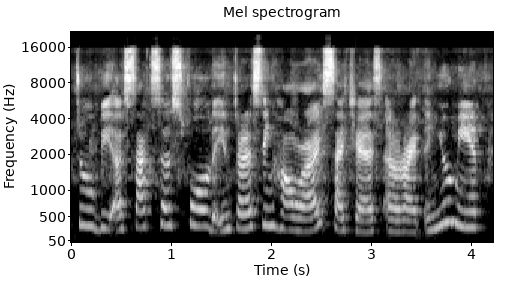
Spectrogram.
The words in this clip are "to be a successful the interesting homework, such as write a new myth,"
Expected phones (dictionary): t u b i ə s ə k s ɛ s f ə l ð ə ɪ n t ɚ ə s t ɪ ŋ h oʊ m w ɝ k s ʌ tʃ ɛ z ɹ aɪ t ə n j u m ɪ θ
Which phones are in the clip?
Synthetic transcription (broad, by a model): t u b i ə s ə k s ɛ s f ə l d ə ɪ n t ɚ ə s t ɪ ŋ h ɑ w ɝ s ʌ tʃ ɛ s ɹ aɪ t ə n j u m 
